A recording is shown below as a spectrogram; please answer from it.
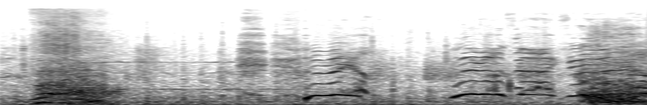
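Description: A person's frightened, wordless vocal sounds: a gasping breath just after the start, then several short, high whimpering cries that bend in pitch, around the middle and again near the end.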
